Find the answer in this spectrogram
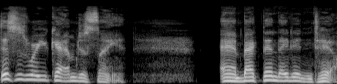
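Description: Animated in tone, a woman with an American accent speaks at a moderate pace in a fairly low pitch with very wide pitch swings, the sound dry and close with no echo. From US South (Mississippi). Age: 60s. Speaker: anti-trafficking program director. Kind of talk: casual chat.

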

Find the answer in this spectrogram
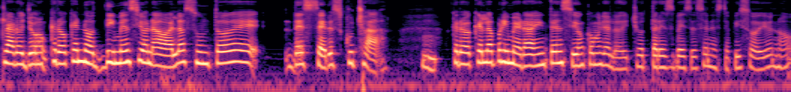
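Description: On a very clean recording with a silent background, a woman with a normal speaking voice talks at a fairly slow pace, fairly high in pitch with ordinary pitch variation. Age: 40s. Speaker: podcast co-host. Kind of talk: casual chat. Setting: recording studio.

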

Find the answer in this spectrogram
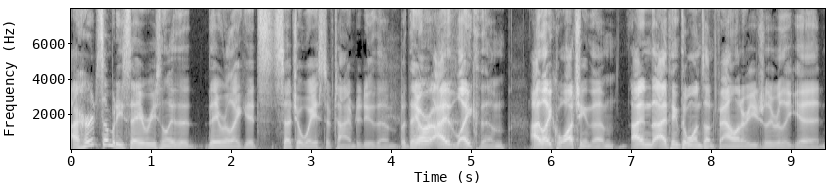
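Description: A man with a plain, everyday voice speaks at a fairly low pitch. He goes at a fairly quick pace with hardly any pauses and ordinary pitch variation. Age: 30s. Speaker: comedian. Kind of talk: casual chat.

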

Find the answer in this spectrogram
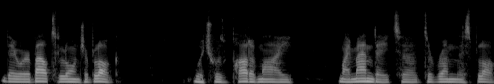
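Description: Delivered at a moderate pace, the speech is monotone and flat, with a dry, close sound and no echo. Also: man, medium pitch for a man. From southern England, Oxford. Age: 30s. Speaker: startup co-founder. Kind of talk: interview conversation.

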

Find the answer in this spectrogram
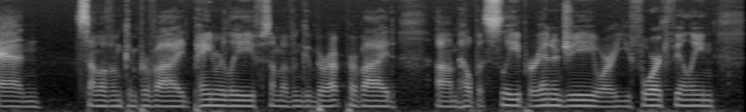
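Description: On a very clean recording with a silent background, a man speaks at a moderate pace in a fairly low, monotone, flat intonation. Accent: slight Midwestern. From Kansas. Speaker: CBD store chain owner. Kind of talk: casual interview. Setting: studio.

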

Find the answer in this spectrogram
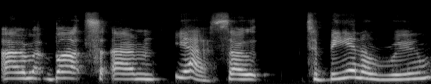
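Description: A woman speaks with a British accent, a warm tone and ordinary pitch variation. The recording is very clean, with a silent background. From Britain. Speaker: podcast host. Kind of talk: interview conversation. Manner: warm, engaged.

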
